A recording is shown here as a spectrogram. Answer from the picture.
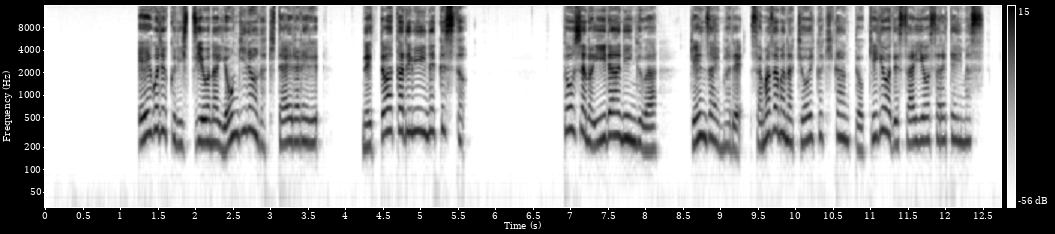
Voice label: japanese promos

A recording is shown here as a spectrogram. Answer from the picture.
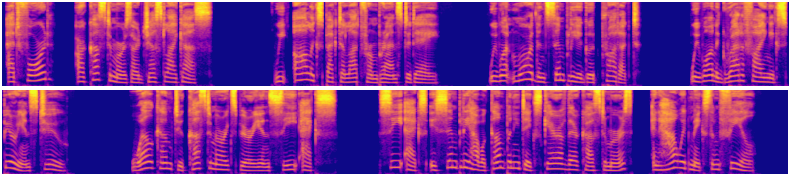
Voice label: english corporate videos, flemish

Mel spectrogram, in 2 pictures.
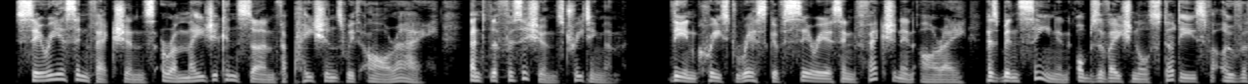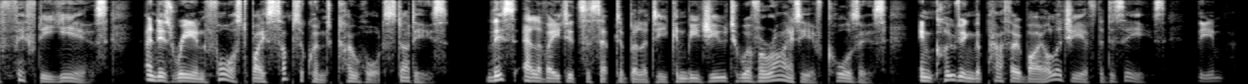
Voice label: english british e-learning

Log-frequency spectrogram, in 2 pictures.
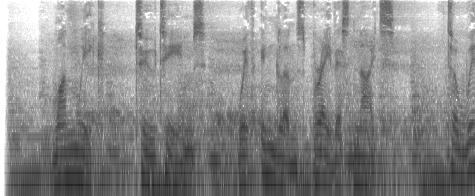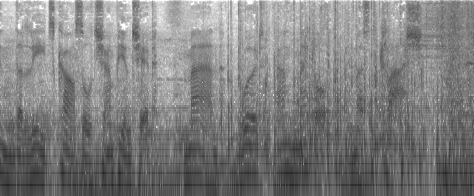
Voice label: english british movie trailers

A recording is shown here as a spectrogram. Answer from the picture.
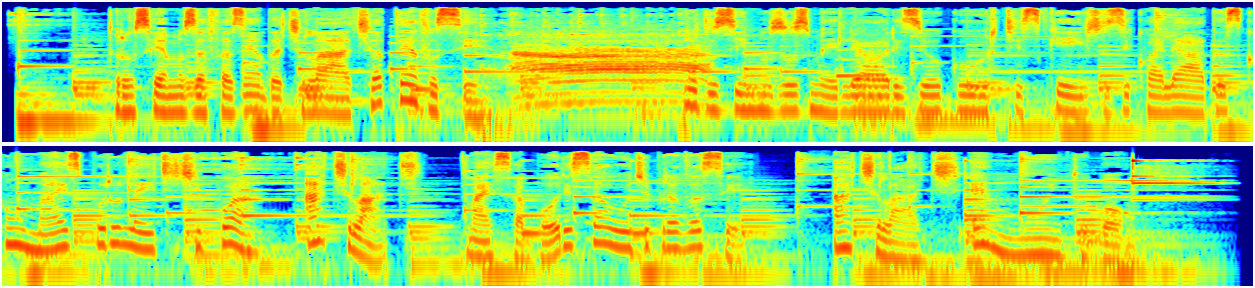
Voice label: portuguese brazilian promos, voice actors; atriz de voz profissional brasileira

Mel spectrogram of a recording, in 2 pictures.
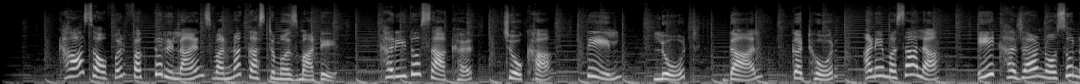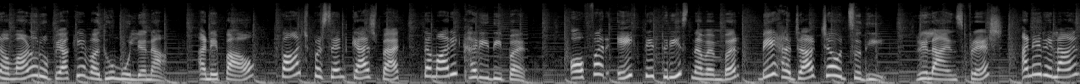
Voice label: gujarati promos; professionelle indische Sprecherin

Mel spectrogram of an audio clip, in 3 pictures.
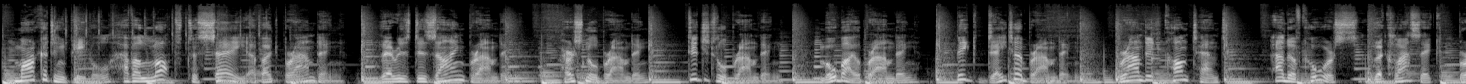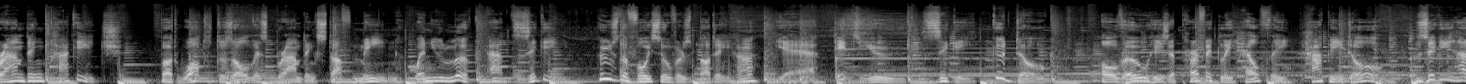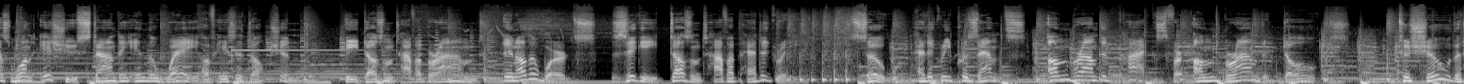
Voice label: English Irish explainer videos

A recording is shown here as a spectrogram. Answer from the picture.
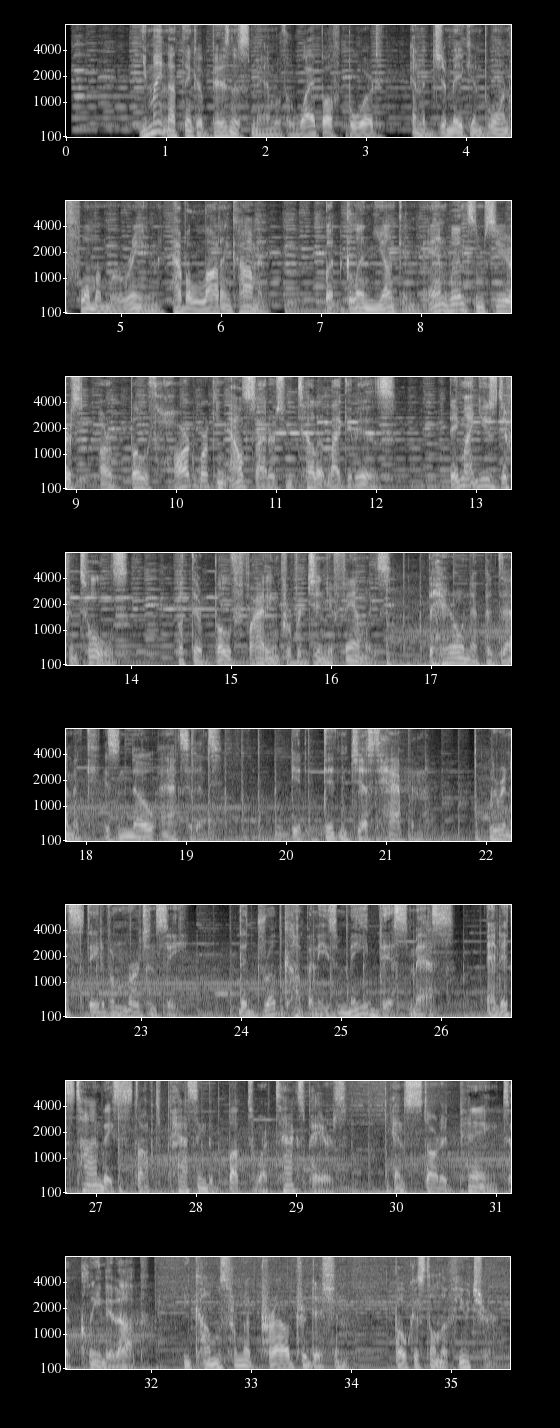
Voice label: english american political ads

